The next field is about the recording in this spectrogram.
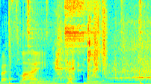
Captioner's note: chewing noise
